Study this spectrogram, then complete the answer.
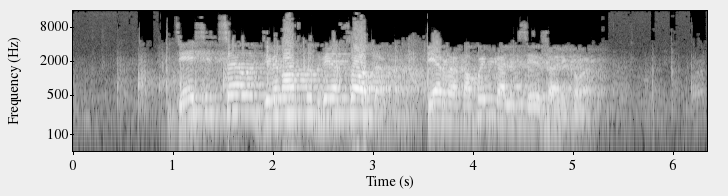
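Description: A young man announces through a microphone.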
